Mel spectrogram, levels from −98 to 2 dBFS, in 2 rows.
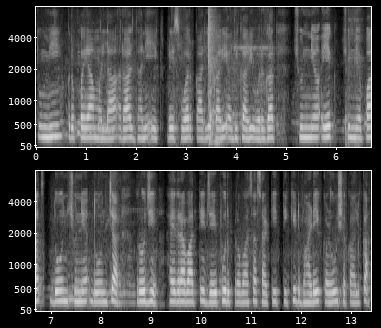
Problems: none marked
